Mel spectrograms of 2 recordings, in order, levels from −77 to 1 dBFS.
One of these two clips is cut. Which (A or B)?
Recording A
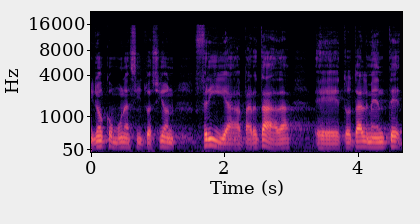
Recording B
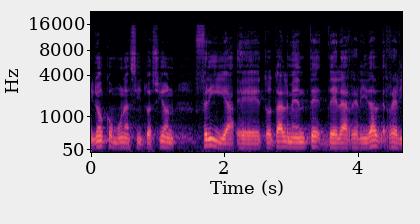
B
